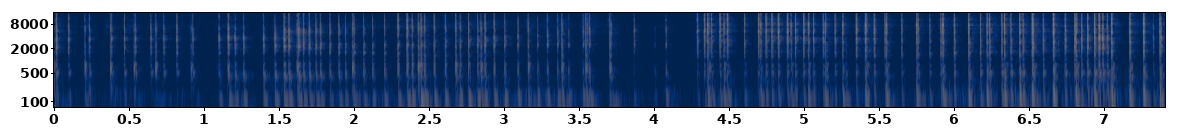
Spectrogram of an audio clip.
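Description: A clear, hard plastic cassette case with a paper insert and a cassette inside stands upright and is tapped and traced with two thin, green-handled pointed tools. Rapid, dry, bright clicks and ticks come in dense bursts with a little hollow low knock beneath, each tap dying away almost at once. A brief pause in the middle is followed by a busier, brighter stretch of tapping.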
